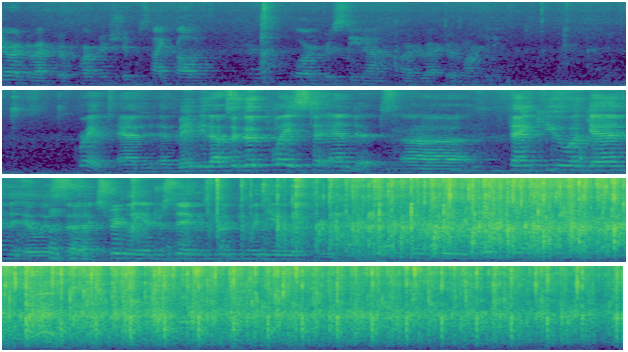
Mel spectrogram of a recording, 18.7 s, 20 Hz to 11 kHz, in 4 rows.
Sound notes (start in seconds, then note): 13.0 audience applause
